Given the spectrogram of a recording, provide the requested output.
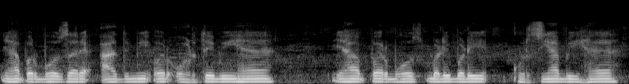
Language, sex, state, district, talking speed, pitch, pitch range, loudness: Hindi, male, Jharkhand, Palamu, 160 wpm, 130 Hz, 125-130 Hz, -15 LUFS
